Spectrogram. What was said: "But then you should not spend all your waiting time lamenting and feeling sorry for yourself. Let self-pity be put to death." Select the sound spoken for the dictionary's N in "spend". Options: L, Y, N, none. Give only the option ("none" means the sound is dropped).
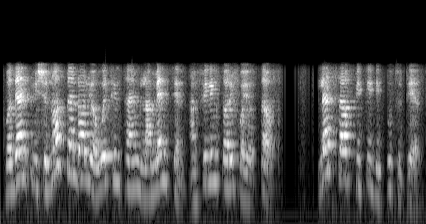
N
